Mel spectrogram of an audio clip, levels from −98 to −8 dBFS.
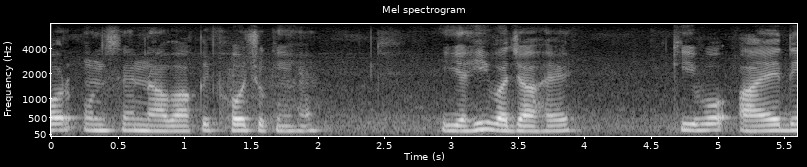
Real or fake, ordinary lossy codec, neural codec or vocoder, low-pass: real; none; none; none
